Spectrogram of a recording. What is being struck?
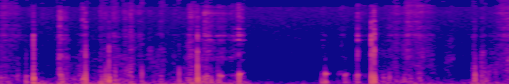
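Plastic supplement bottle with cap.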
